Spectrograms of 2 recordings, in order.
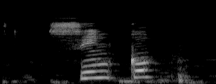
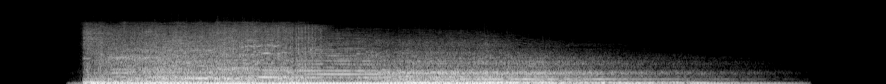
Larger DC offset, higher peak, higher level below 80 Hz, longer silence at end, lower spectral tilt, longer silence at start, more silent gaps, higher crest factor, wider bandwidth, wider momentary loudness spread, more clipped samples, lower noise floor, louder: neither; second, -14 dBFS vs 0 dBFS; second, -64 dBFS vs -10 dBFS; second, 0.25 s vs 0.95 s; second, -2.5 dB/octave vs -8 dB/octave; second, 0.05 s vs 0.85 s; neither; first, 18 dB vs 10 dB; first, 10 kHz vs 6.6 kHz; first, 19 LU vs 12 LU; neither; first, -48 dBFS vs -31 dBFS; second, -27 LUFS vs -12 LUFS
